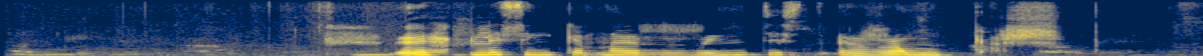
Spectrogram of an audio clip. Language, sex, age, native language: Icelandic, female, 20-29, Icelandic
